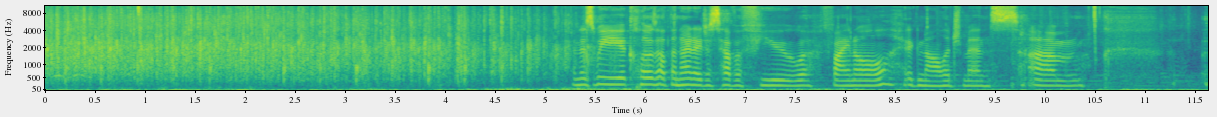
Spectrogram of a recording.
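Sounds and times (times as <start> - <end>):
audience applause at an evening storytelling event: 0.0 - 5.4
speech: 5.3 - 10.5.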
